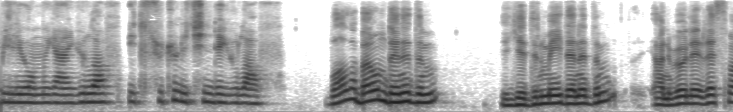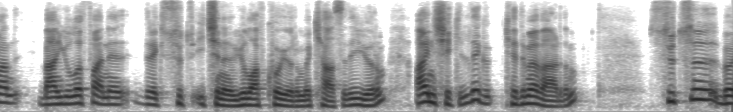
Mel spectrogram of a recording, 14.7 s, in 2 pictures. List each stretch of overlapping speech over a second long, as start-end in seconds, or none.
none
